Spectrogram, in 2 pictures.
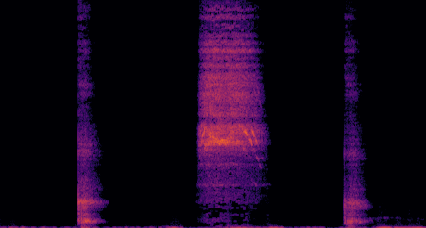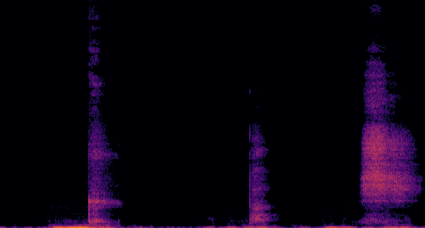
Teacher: You shouldn't. The vocal cords are not moving with these sounds. These are whisper sounds.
